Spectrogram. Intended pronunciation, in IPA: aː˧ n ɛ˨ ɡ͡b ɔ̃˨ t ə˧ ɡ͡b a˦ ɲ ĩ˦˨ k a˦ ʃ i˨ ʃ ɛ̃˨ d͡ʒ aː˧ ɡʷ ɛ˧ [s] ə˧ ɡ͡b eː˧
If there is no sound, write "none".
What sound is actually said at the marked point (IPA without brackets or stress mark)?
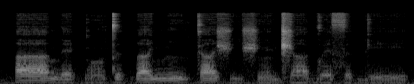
s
